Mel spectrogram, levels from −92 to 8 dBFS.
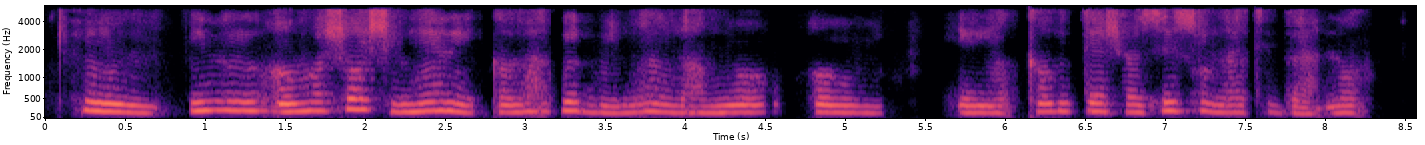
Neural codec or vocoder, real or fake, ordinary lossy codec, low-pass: codec, 16 kHz, 1 kbps, FreqCodec, smaller model; fake; AAC, 24 kbps; 5.4 kHz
